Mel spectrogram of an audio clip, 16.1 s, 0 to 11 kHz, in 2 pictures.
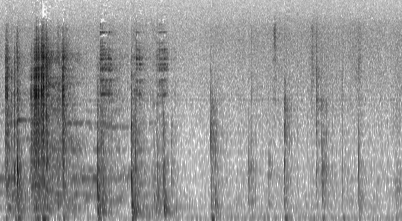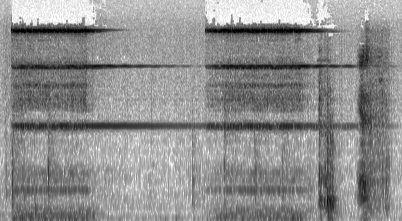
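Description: A 1940s dial desk telephone's bell ringing: two rings about four seconds apart. A short loud sound follows near the end as the phone is answered.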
